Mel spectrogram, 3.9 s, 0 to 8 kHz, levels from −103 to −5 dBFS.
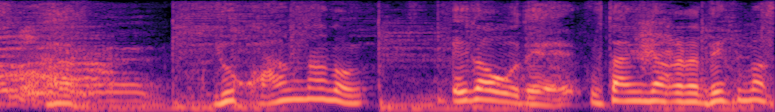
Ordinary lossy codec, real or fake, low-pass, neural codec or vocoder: none; fake; none; codec, 16 kHz, 8 kbps, FreqCodec, larger model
